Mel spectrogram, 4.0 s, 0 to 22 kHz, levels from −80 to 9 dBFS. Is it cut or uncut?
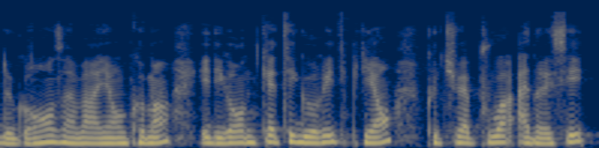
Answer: uncut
